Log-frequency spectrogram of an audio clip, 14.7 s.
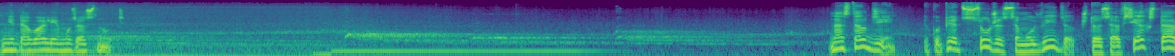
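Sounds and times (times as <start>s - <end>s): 
speech: 0.0s - 1.7s, 10.4s - 14.6s
wolf howls in a cold snowy forest: 0.0s - 12.5s
steady low droning hum of wind: 0.0s - 14.6s.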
